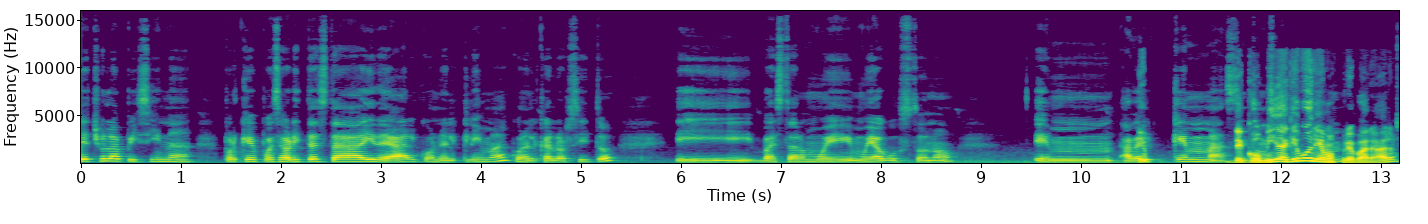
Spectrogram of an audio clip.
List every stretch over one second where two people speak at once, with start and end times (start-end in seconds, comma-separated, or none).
11.4-12.7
